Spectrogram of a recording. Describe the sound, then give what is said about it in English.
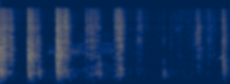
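A Game of Thrones deck of cards being shuffled: a series of crisp, papery bursts in an uneven rhythm, loud at first and then growing softer and sparser, with no voices. “Just finishing up shuffling with my Game of Thrones deck.”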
